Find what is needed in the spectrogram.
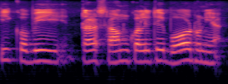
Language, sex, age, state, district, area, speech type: Assamese, male, 30-45, Assam, Charaideo, urban, spontaneous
